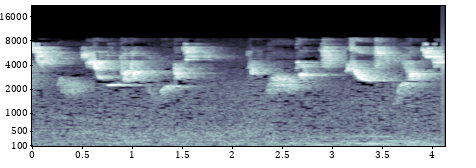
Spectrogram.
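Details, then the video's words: Canary trained on blackthroat song, delivering a fast, high-pitched warbling stream of rolling trills, buzzy bursts and quick descending notes with hardly a pause. "Kenari isian Full Blackthoart"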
